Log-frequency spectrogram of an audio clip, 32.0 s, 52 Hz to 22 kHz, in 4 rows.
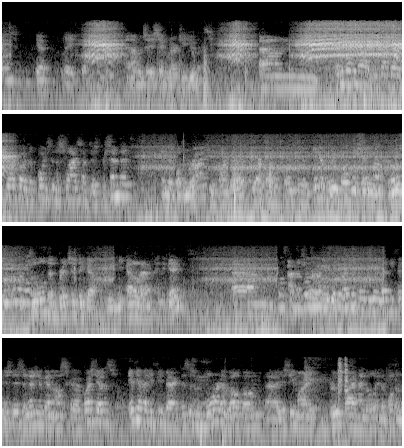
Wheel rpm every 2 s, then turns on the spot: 20, 10, 20, 120, 10, 10, 30, 30, 10, 10, 20, 20, 0, 0, 0, 0.
12-16 20-24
